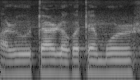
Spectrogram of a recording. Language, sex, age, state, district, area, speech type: Assamese, male, 30-45, Assam, Sonitpur, rural, spontaneous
